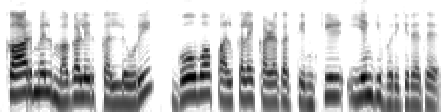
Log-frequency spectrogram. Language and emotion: Tamil, neutral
